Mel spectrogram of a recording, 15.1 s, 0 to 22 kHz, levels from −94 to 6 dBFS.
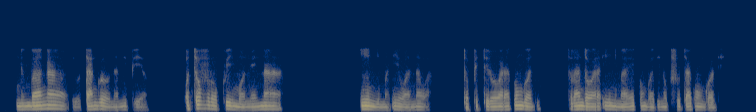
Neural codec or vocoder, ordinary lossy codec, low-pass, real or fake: codec, 16 kHz in and 24 kHz out, 1 kbps, XY-Tokenizer; Opus, 32 kbps; 3.6 kHz; fake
